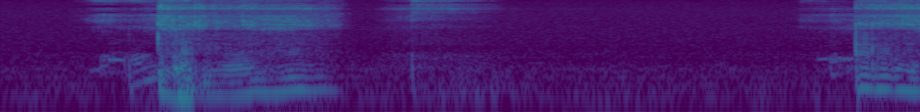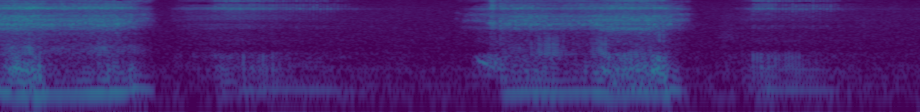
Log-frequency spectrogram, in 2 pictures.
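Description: Rattling snores, each followed by a softer second sound on the out-breath, about every three seconds; steady snoring in sleep.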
